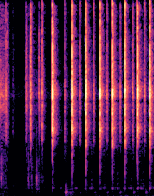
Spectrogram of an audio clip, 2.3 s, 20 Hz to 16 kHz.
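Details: Isuzu Rodeo A340E 4-speed automatic transmission solenoid bench-tested at 10.4 volts during filter service and demagnetize flush: sharp crisp even clicks about five per second, solenoid pulling in properly on low voltage.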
